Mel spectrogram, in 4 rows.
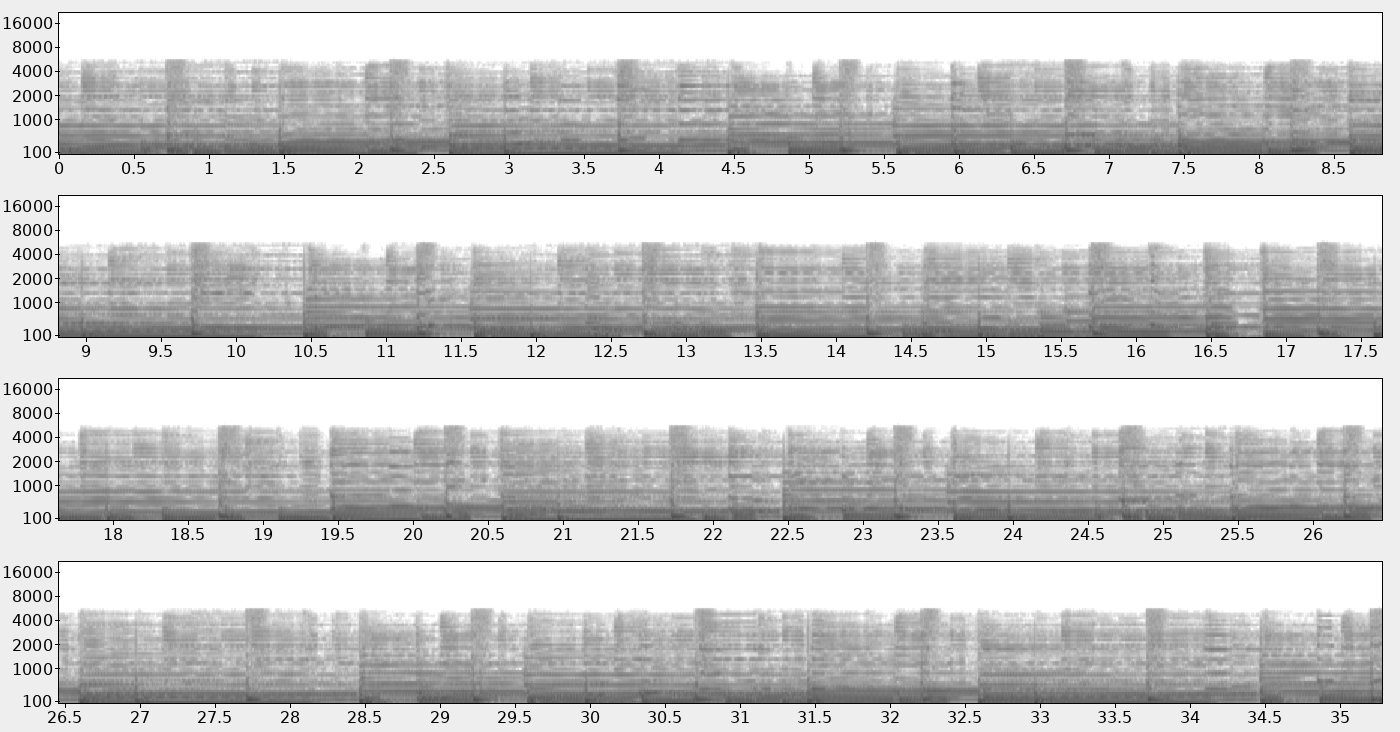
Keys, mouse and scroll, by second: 1.0 click, 2.0 click, 4.0 click, 5.0 click, 6.4 click, 7.6 click, 9.4 click, 10.7 click, 12.1 click, 13.4 click, 16.5 click, 17.4 middle click, 18.7 click, 24.9 middle click, 25.7 middle click, 25.9 middle click, 31.0 middle click, 32.2 click.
